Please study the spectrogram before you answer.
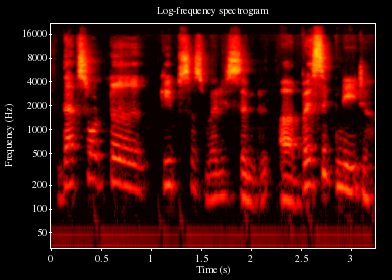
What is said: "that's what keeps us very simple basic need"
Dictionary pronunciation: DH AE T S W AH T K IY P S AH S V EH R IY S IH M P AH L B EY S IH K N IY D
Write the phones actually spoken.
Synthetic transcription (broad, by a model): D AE T S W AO T K IY P S AH S V EH R IY S IH M P AH L B EY S IH K N IY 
